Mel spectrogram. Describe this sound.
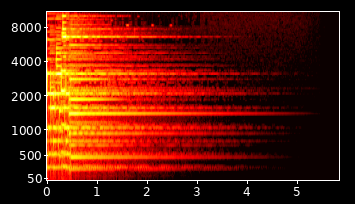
I made these sounds in the freeware midi composing studio nanostudio you should try nanostudio and i used ocenaudio for additional editing also freeware
application, bleep, blip, bootup, click, clicks, desktop, effect, event, game, intro, intros, sfx, sound, startup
